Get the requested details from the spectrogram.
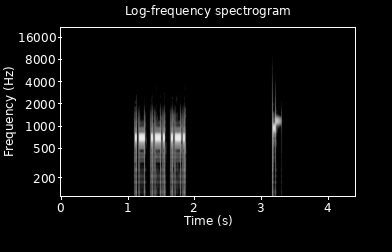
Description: Morse code, heard as a keyed tone, about 41 wpm, 700 Hz. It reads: ARR
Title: Top Three Letter Combinations in Words 40wpm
